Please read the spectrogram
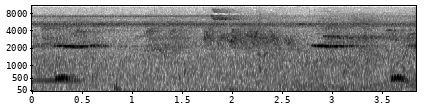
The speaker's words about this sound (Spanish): Y entonces el momoto empieza a cantar, una nota grave y áspera que repite cada rato.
